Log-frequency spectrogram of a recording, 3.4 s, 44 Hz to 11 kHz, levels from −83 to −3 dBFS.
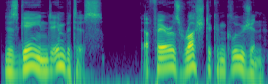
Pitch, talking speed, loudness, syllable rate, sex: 110 Hz, 145 wpm, -19 LUFS, 5.1 syllables/s, male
